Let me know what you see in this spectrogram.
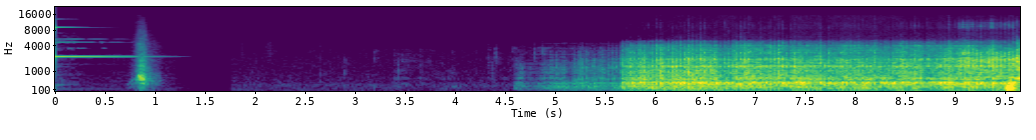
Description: loud noise inside / motor fan bearing replace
